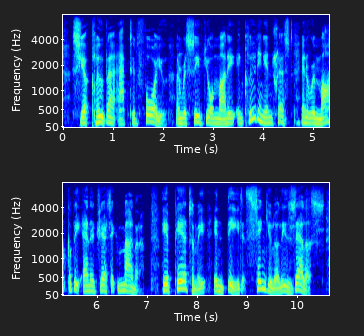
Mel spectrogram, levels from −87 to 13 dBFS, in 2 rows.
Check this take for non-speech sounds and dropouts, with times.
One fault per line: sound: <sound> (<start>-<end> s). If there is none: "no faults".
no faults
